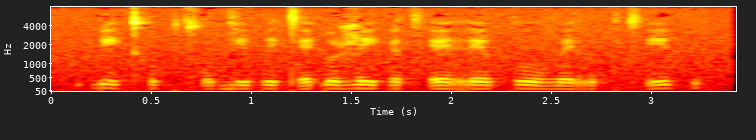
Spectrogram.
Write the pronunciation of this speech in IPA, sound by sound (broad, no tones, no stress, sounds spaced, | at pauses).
ɓ e kʰ o k t͡sʼ o ɡ e p e tʼ ɛ ɠ o ʐ e ɠ ɐ t͡sʼ ɛ r ɛ o̯ k o v ɛ r o k t͡sʼ e p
